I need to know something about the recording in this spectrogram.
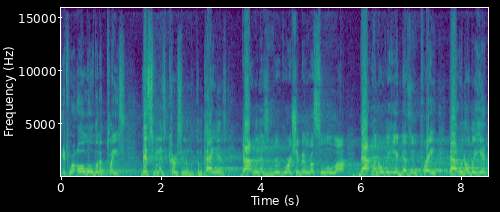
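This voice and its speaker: Emphatic man preaching in an echoing mosque. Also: high-pitched. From United States. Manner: emphatic, repeats words, rises to shouts. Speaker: imam giving a Friday sermon. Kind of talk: Friday sermon. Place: mosque hall. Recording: long hall reverb.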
